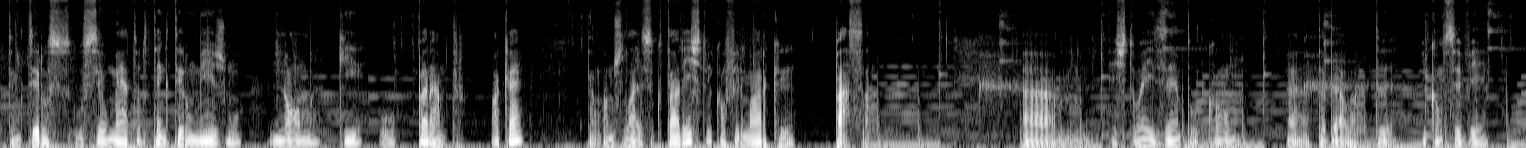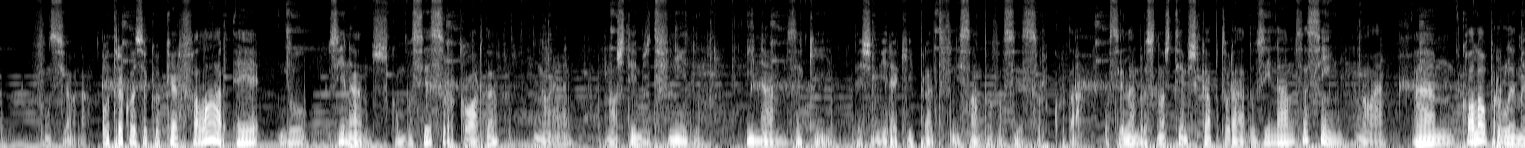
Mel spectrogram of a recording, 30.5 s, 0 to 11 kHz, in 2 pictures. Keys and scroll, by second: 1.0 ctrl+shift+Left, 2.1 ctrl+c, 2.8 ctrl+s, 7.0 alt+shift+F10, 16.2 ctrl+shift+F12, 22.3 ctrl+/, 22.7 ctrl+s, 25.0 ctrl+b, 29.3 ctrl+s.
